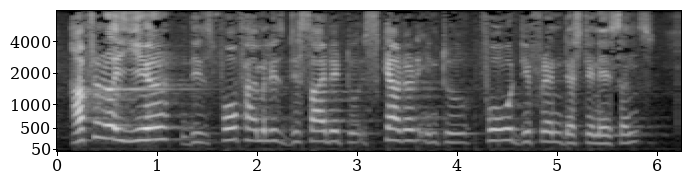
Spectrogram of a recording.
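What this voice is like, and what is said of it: Speaks with a noticeable accent. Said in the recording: “are you okay with my accent?”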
